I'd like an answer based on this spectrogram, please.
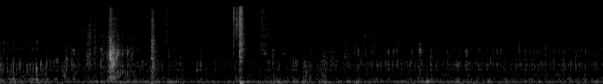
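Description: Kitchen handling noises: a run of light clicks and taps over a low steady hum, with two sharper knocks about one and two and a half seconds in.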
